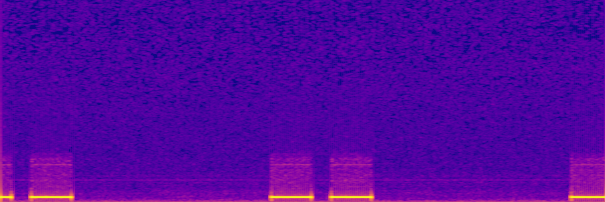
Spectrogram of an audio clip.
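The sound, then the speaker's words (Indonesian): Telephone ringing tones sound as a call is dialled to a radio guest. Steady beeps come in pairs, separated by long quiet gaps, with no voices. “Jadi kita cuba untuk menghubungi Tan Sri James Masing, saudara.”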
